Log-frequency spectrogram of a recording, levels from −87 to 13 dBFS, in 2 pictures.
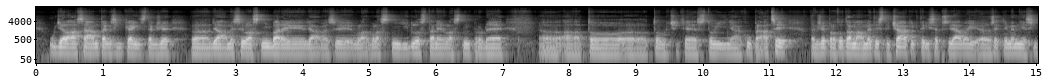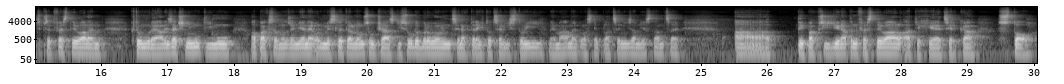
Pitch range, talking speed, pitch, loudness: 95-100 Hz, 135 wpm, 95 Hz, -17 LUFS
